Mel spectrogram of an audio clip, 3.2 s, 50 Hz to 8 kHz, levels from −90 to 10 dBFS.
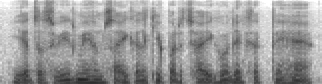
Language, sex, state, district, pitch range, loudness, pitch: Hindi, male, Assam, Kamrup Metropolitan, 100-115 Hz, -16 LUFS, 110 Hz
